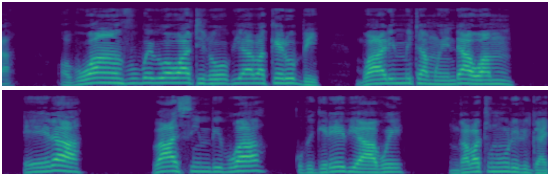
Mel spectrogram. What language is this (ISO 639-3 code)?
lug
